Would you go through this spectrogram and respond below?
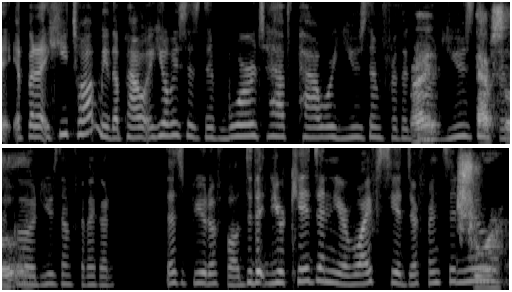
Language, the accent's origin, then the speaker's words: English; Jerusalem, Jerusalem District, Israel; growing up in Israel, talking about the corporate world, I grew up very Orthodox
